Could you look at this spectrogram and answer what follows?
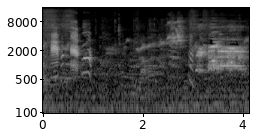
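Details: Eclectus parrot: three quick harsh squawks, then drawn-out grating screeches with rough, noisy texture.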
